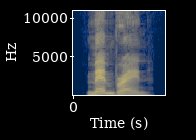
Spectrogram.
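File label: "membrane", British English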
